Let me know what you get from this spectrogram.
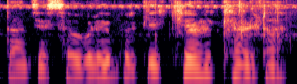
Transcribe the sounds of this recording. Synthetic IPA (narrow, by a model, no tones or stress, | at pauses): t̪ãt͡ɕisəɡɭibʱəɾkikʰeɭkʰeɭʈa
